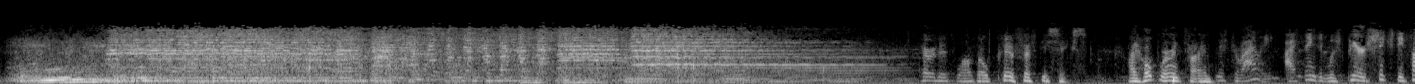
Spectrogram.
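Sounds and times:
taxi tires screeching and skidding: 0.0s - 8.0s
taxi engine revving hard: 0.0s - 8.4s
speech: 9.5s - 14.1s.

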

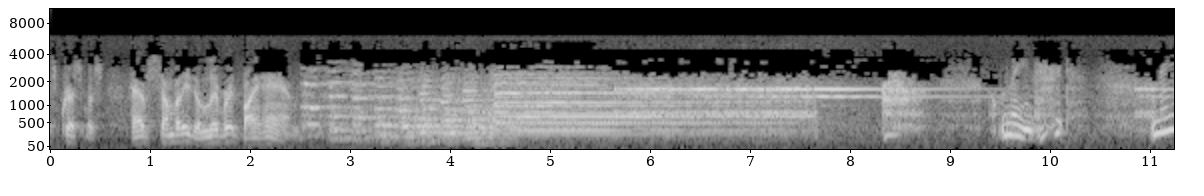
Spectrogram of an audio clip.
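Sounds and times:
speech: 0.1s - 2.9s, 9.5s - 10.3s, 11.0s - 11.2s
telephone ringing with a bright bell-like tone: 4.2s - 10.1s, 10.7s - 11.2s.

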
